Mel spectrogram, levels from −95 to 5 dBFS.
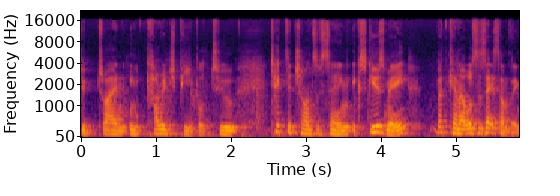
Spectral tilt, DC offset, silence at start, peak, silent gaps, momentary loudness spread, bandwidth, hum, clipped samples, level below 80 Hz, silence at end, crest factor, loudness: -6 dB/octave; under 0.1%; 0 s; -4 dBFS; none; 9 LU; 17 kHz; none; under 0.1%; -52 dBFS; 0 s; 16 dB; -21 LUFS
